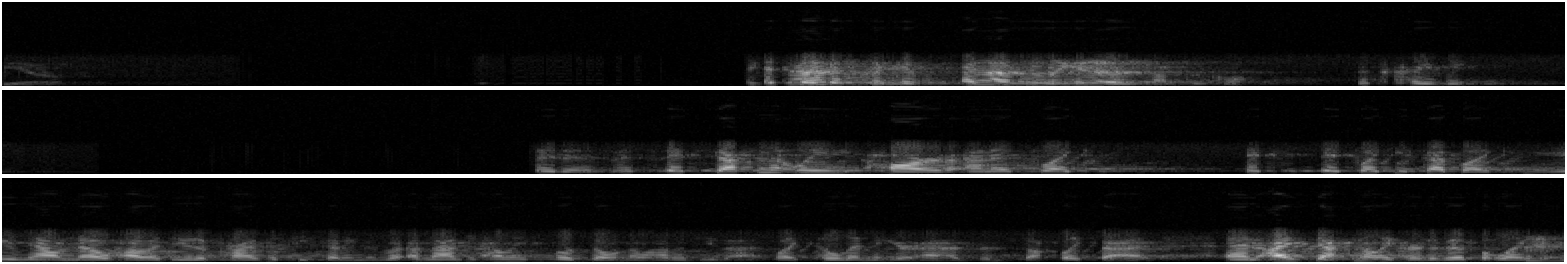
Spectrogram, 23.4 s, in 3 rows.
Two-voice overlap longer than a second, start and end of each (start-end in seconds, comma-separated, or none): 3.9-5.6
